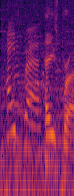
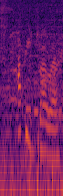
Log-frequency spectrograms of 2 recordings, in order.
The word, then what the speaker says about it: Happisburgh: What's it called again? Haysborough Lighthouse. But it's spelled happiness. Happysborough.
